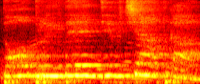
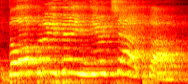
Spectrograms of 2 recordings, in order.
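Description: First: The greeting is said softly and quietly. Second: The greeting is said at full, normal loudness.

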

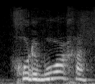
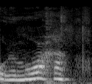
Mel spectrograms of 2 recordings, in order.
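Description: First: The voice sounds clearer and easier to hear. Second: The voice sounds less clear and harder to hear. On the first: The speaker calls it right. "Zo kun je me straks beter horen, let op" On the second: The speaker calls it wrong. "Oh, ik vergeet iets"

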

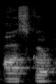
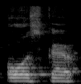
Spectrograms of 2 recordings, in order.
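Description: First: The first vowel is an open 'ah' sound. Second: The first vowel is a rounded 'o' sound. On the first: The speaker calls it right. "sino que es una como Oscar" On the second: The speaker calls it wrong. "no se dice Oscar con O"

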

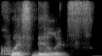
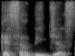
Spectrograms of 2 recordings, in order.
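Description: First: It is pronounced the English way. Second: It is pronounced the Spanish way. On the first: The speaker calls it wrong. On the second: The speaker calls it right. "Se dice"

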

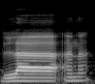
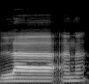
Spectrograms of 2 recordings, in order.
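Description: First: The vowel after 'l' is held briefly. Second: The vowel after 'l' is held briefly.

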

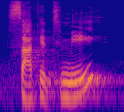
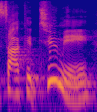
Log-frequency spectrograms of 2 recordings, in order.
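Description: First: The voice rises at the end like a question. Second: The voice falls at the end like a statement. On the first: It is asked as a question. "asked it almost as a question" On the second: It is the usual catchphrase. "the show's catchphrase"

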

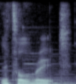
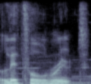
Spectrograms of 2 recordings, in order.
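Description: First: The T in the middle is dropped. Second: The T in the middle is clearly pronounced. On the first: "I'm so bloody British that I don't even pronounce with T's" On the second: "when I say it right"

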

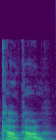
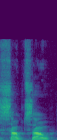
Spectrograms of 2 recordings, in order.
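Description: First: The name is said with an anglicized pronunciation. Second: The name is said with a Mandarin-like pronunciation. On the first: This is how the game says the name. The speaker calls it wrong. "in this game, they call him Cao Cao" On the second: This is the proper pronunciation of the name. The speaker calls it right. "the correct pronunciation for him is Cao Cao"

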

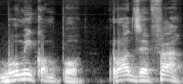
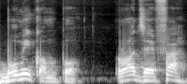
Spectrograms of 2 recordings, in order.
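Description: Both takes have the same delivery.

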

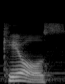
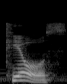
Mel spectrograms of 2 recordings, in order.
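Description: The two takes are said the same way.

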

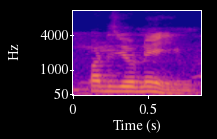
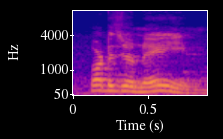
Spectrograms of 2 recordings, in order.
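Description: The two takes are said the same way.

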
